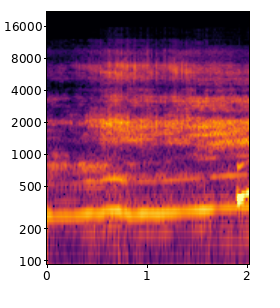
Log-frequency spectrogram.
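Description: A car's engine drones with a steady, rising tone that holds through most of the passage and sharpens briefly at the end, fairly loud and alone with no speech.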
